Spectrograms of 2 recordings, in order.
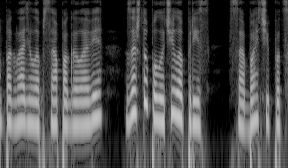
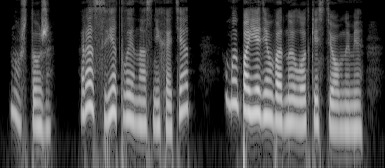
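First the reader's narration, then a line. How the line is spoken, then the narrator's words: Plain. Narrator (Russian): сказала я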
